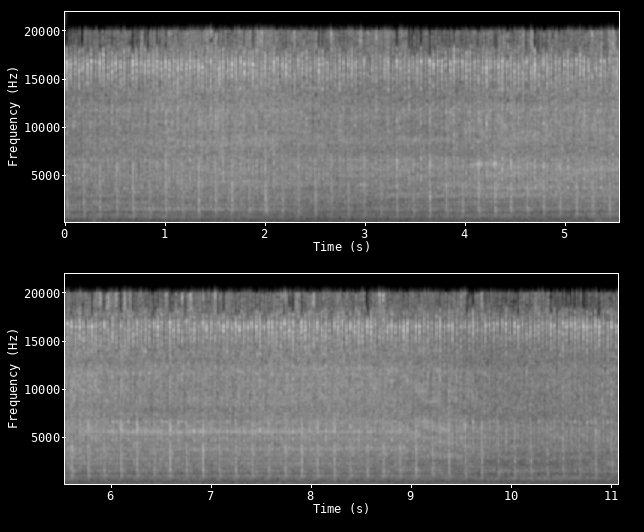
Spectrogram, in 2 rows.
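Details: 2007 Nissan Tiida 1.6 engine with automatic transmission at idle: distinct regular knock, about three per second, steady over the engine hum, pointing to a worn internal bearing; engine was replaced with a used contract engine.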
